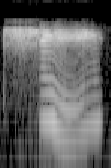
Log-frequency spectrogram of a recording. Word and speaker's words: sidhe: I would say that out of all the different traditions all over the world, the Irish have a very specific tradition, and the She is probably the easiest way to think of it, just is pronouncing it that way. But the word is spelled S-I-D-H-E.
